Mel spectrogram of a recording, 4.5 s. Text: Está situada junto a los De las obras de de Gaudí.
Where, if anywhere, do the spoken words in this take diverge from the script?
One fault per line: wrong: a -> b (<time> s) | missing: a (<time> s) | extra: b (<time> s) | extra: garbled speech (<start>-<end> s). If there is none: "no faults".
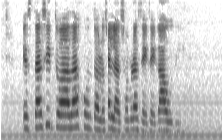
no faults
